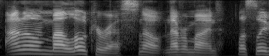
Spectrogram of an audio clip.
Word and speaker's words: Anomalocaris: Alomalocaris! It's Anomalocaris.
